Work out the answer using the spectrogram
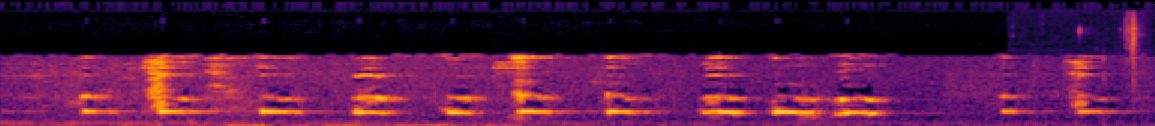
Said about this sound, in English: She'd never heard her cry before, but she's making these like gorilla wailing sounds. It's so sad.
